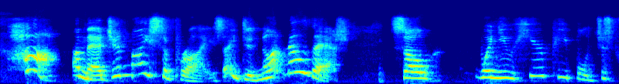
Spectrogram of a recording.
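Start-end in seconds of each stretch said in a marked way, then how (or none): 0.1-3.4 high, incredulous disbelief; mock surprise. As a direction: play dumb, amazed at yourself. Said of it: "I'm like".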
